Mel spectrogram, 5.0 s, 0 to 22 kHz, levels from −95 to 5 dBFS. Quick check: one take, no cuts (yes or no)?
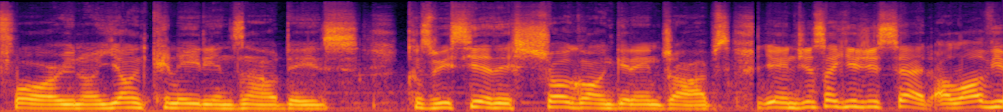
yes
